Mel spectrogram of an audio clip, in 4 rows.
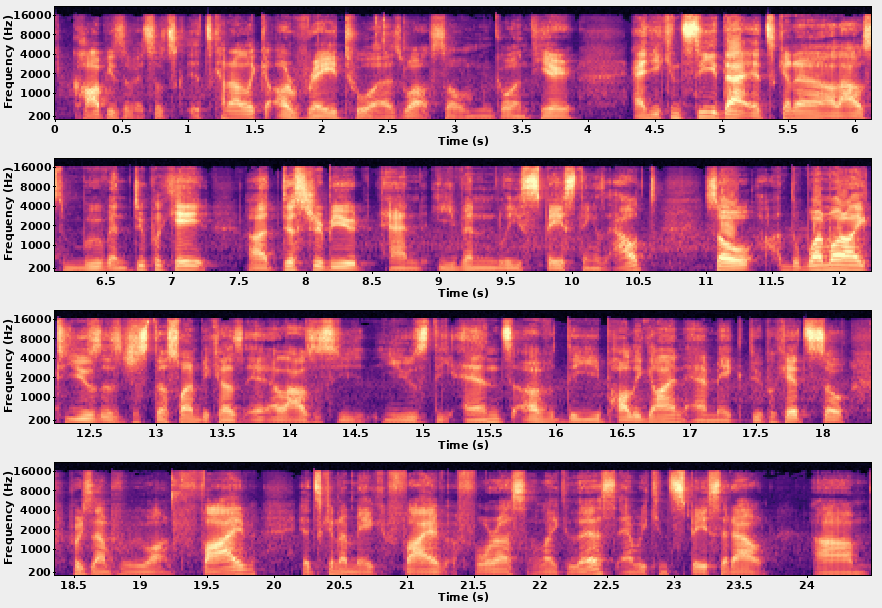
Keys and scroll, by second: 2.5 shift+m, 19.3 5.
